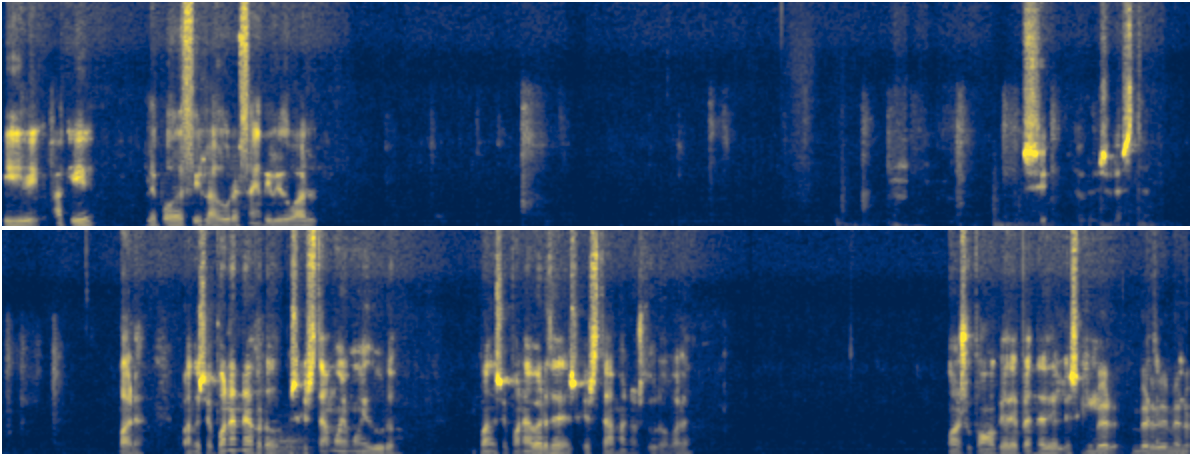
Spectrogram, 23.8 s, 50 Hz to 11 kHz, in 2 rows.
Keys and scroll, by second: 23.4 a.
